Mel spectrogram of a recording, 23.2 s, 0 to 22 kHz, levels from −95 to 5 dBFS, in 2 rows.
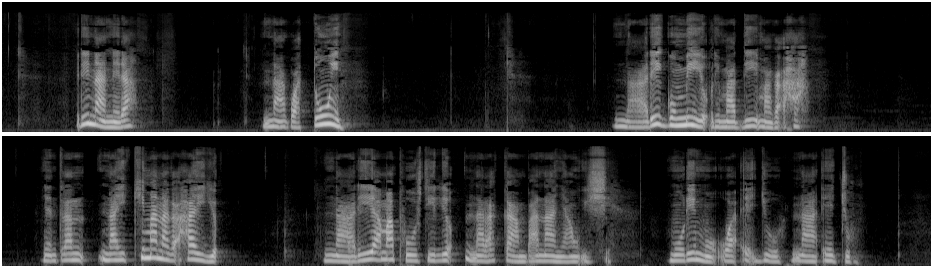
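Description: From start to finish, the speech carries plainly audible codec damage, likely from HE-AAC compression. The lower spectrum sounds coded directly. The treble sounds rebuilt, copied up from lower bands and shaped only roughly. Its harmonics do not line up with those below. S sounds turn gritty and metallic, with a lisp. Nothing sounds above 15.5 kHz. The damage points to a low bitrate, near 24 kbps.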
